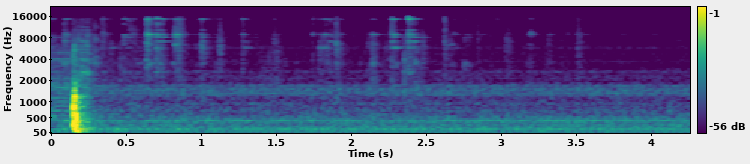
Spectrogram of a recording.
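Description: A sharp click just after the start, then a few faint light clicks and taps over quiet room tone.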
